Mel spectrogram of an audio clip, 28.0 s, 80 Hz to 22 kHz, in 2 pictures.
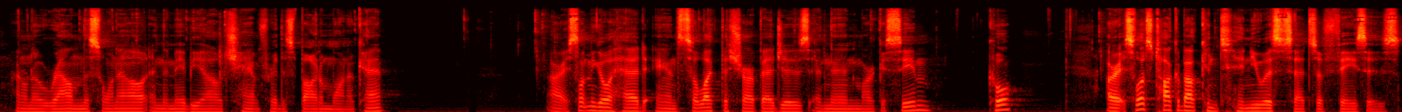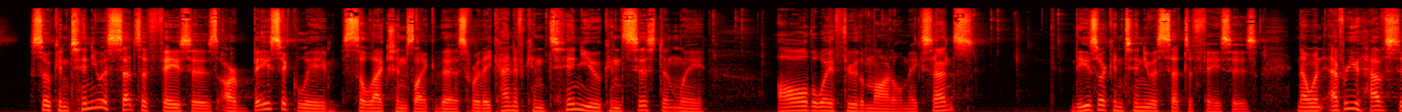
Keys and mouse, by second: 0.7 click, 1.0 middle click, 1.4 shift+middle click, 1.8 click, 2.3 ctrl+b, 3.5 click, 4.8 middle click, 5.4 alt+a, 6.2-7.0 drag, 7.9 ctrl+e, 9.3-10.6 middle drag, 11.0 alt+a, 14.7-15.0 middle drag, 16.6 Tab, 17.6 alt+click, 18.1-18.7 middle drag, 19.1 click, 19.6 shift+click, 20.5-21.0 middle drag, 21.3 shift+drag, 21.8 middle click, 22.3 Escape, 23.4 middle click, 24.2 middle drag, 24.9-25.2 shift+drag, 25.9 shift+drag, 26.3 middle click.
